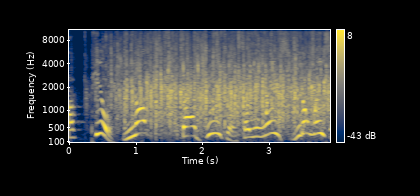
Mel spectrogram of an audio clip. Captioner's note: audience claps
